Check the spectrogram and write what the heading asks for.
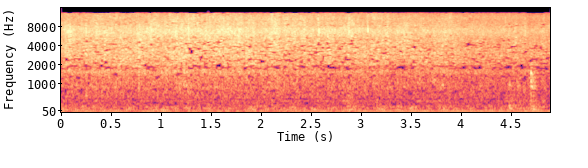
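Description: Chopped green chillies and grated ginger sizzling in hot sesame oil in a nonstick frying pan: a steady frying hiss, a little louder in the first half.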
